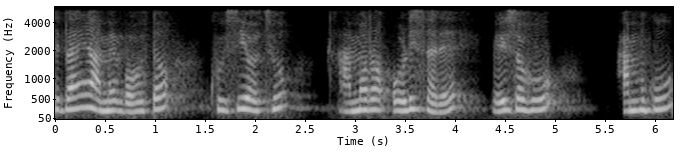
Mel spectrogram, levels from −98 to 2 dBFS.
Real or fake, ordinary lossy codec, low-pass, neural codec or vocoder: fake; none; 5.4 kHz; codec, 16 kHz in and 24 kHz out, 0.9 kbps, LongCat-Audio-Codec, fine tuned four codebook decoder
